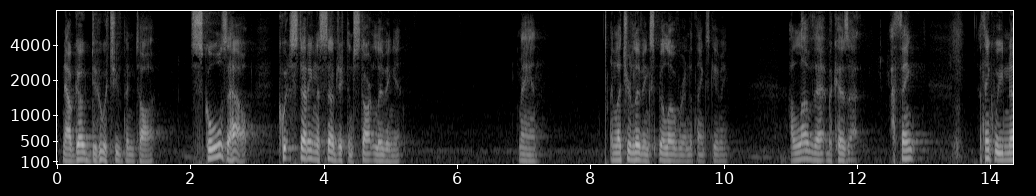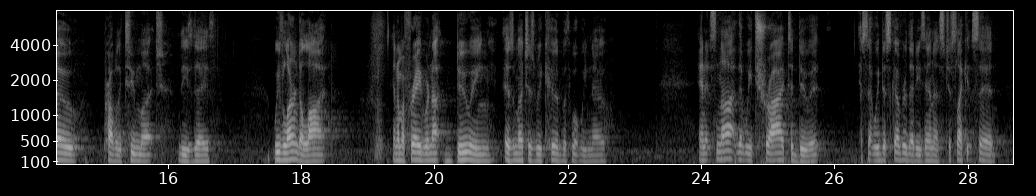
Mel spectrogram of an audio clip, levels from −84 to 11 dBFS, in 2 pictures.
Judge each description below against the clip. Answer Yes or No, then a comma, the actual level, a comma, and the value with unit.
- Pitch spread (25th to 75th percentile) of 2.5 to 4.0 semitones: Yes, average, 3.4 semitones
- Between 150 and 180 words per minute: Yes, average, 170 wpm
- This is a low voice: Yes, low, 130 Hz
